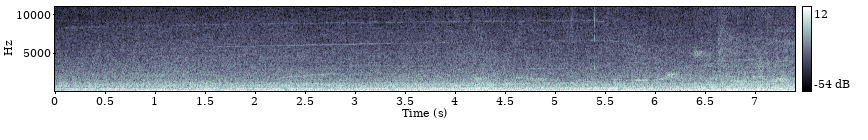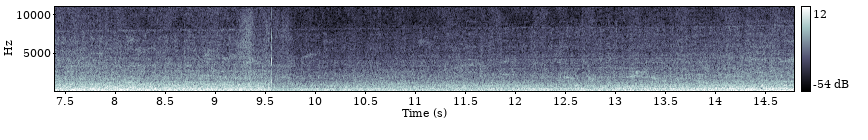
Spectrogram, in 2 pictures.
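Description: A heavy engine hums steadily, dropping in pitch as the vehicle shifts gear.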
